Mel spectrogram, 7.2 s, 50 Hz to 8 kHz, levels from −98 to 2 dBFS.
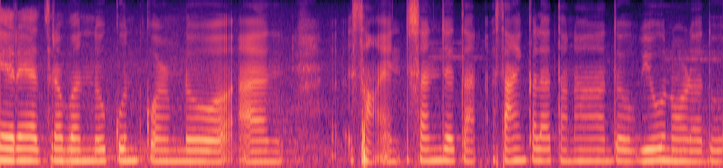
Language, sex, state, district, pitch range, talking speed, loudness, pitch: Kannada, female, Karnataka, Raichur, 190-200 Hz, 90 wpm, -19 LUFS, 195 Hz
